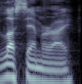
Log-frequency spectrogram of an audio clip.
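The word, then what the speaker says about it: Le Samouraï: Slim Shady on penguin episode Le in is pronounced like l in French so it's actually L Samurai just a friendly heads up also unsubscribed thank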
